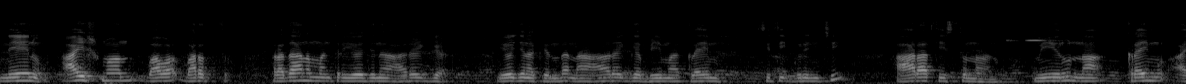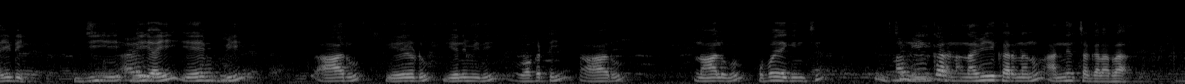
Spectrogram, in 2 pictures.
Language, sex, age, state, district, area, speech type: Telugu, male, 60+, Andhra Pradesh, Bapatla, urban, read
